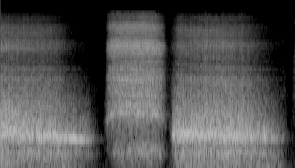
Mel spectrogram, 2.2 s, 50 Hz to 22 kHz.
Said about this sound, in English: No, when you come up out of a pool, you go, and you push all the CO2 out. Most people do it opposite. They breathe. You're actually wanting to breathe out.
